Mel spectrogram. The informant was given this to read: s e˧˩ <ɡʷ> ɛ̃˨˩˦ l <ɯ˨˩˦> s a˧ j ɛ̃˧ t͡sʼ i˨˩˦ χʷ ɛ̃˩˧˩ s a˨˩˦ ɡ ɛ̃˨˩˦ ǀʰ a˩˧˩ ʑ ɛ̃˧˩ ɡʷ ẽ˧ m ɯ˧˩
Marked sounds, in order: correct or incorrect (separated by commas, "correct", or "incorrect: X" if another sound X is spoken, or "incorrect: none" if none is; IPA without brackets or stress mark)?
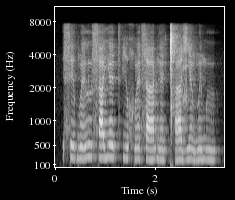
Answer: correct, incorrect: ɯ˧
